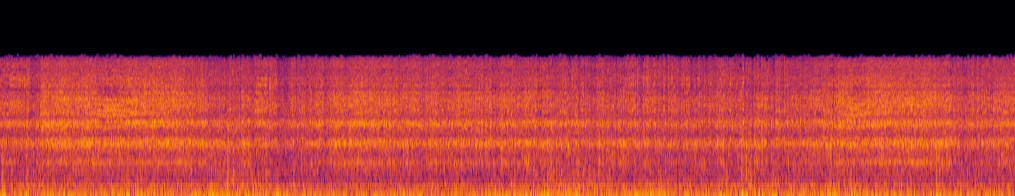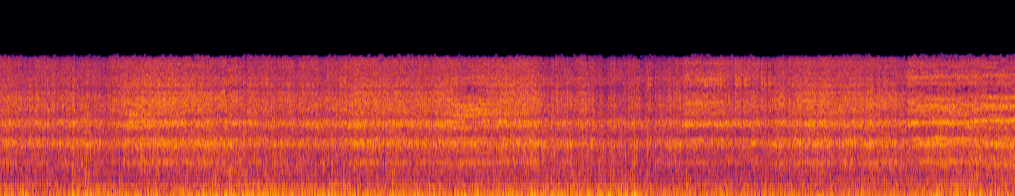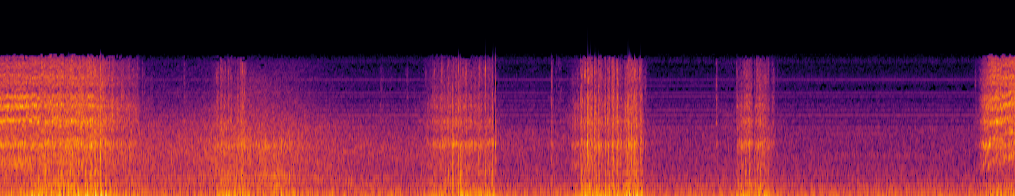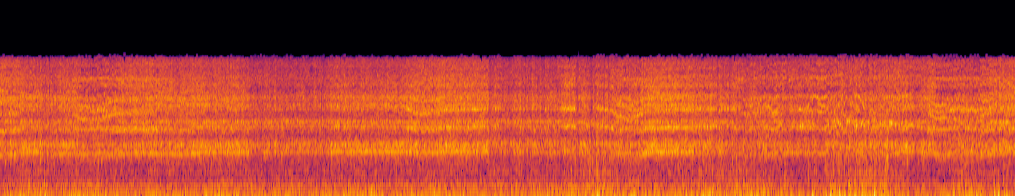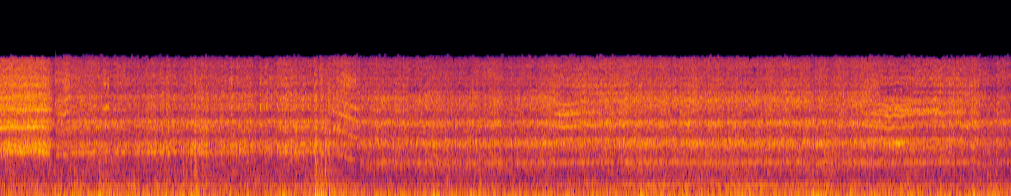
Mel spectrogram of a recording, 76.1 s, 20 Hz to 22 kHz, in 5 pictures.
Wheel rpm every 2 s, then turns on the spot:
160, 160, 160, 160, 160, 160, 160, 160, 160, 160, 160, 160, 160, 160, 160, 160, 50, 0, 10, 20, 20, 10, 20, 200, 220, 230, 230, 230, 230, 220, 220, 230, 230, 190, 160, 160, 160, 160.
36-38 40-44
